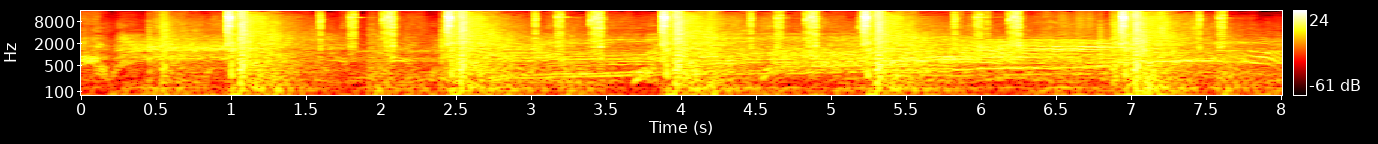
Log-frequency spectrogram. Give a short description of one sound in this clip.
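Gunshots fire one at a time, loud and close, with a short echo.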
